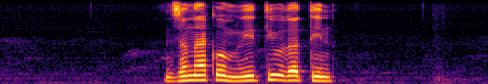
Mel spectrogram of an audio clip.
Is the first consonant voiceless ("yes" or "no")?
no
